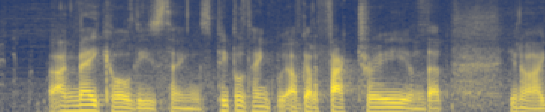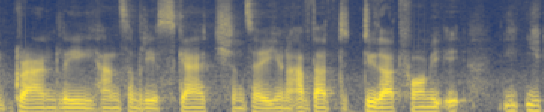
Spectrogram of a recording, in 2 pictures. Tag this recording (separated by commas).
Speech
